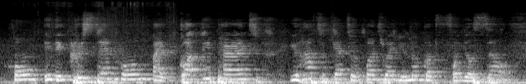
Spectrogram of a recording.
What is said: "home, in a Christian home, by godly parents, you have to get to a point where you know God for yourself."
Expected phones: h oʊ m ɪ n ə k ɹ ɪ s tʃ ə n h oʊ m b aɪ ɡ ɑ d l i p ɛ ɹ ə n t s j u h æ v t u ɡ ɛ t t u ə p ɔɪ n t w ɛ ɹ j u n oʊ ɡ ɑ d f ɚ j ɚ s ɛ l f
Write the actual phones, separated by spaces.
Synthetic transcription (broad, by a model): h oʊ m ɪ n ə k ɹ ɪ s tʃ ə n h oʊ m b aɪ ɡ ɑ d l i p ɛ ɹ ə n t s j u h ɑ f t u ɡ ɛ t t u ə p ɔɪ n t w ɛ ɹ j u n oʊ ɡ ɑ d f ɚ j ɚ s ɛ l f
